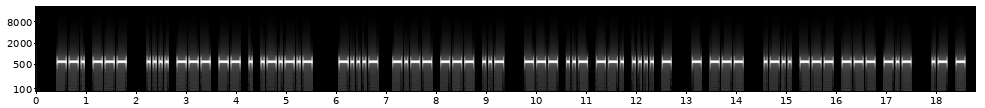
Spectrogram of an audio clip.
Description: Morse code, heard as a keyed tone, about 20 wpm, 600 Hz. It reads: GO HOME. <BT> YOU OUGHT TO LOOK AT
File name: cw-books / winnie-the-pooh / winnie-20wpm-page-0069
